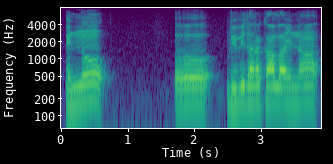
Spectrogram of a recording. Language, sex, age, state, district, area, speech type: Telugu, male, 18-30, Telangana, Ranga Reddy, urban, spontaneous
